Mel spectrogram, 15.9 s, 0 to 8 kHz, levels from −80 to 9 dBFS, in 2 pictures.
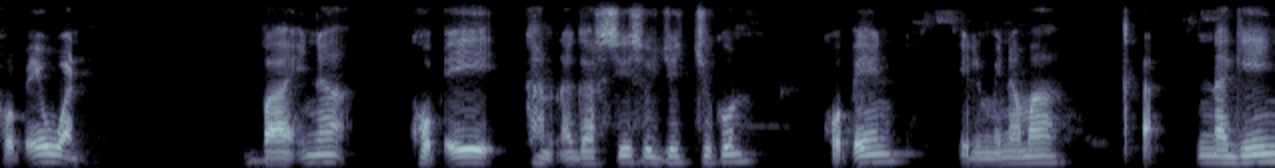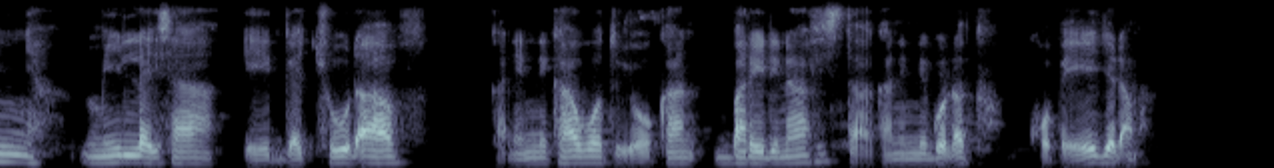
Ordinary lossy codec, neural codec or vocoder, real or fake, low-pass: Opus, 24 kbps; none; real; 7.2 kHz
